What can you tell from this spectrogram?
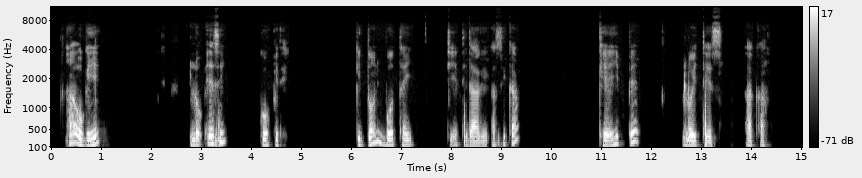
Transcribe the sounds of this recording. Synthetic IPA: hɐɔɡeː | lɔʔːe̞ːsɪ | ɡ̥oːpːɪd̪ɛ̥ | ɡ̥ɪd̪ːɔnbo̞ːt̪ʰːɐj | d͡ʒɪɛt̪ːɪd̪aːɡḛːkʼɐsːɪkːɐ | kʰe̞ːhɪpːɛ | lɔjt̪ʰːe̞ːs | ʔɐkʰːɐ

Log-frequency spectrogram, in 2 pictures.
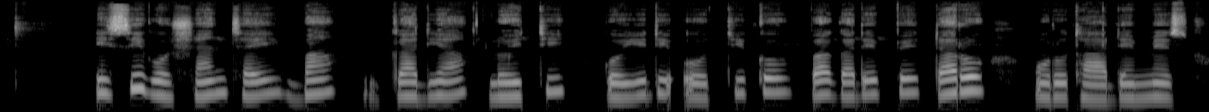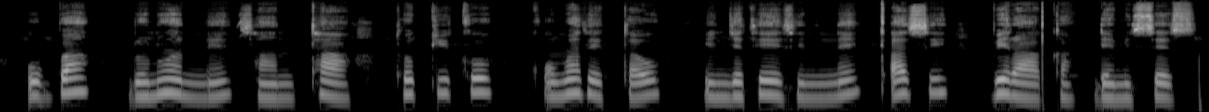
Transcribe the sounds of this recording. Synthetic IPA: ʔɪsːɪɡɔʃːɐnt͡ʃːɐjbɐ | ɡ̥ɐd̪ɪjalɔjt̪ːɪ | ɡ̥ɔjɪd̪ɪʔo̞ːt̪ːikːɔb̥ɐɡɐd̪ɛpːɛd̪̥ɐɾɔmɔɾʊt̪aːd̪ɛmːe̞ːs | ʔʊbːa | d̪ɔnʊwɐnːɛsɐnt̪ʰːaː | t̪ʰɔkːikːɔ | kʼʊmɐt̪ɛt̪ːɐw | ɪnd͡ʒɛt̪ʰe̞ːsɪnːɛkʼɐsːɪ | bɪɾaːkːɐd̪ɛmɪsːe̞ːs

